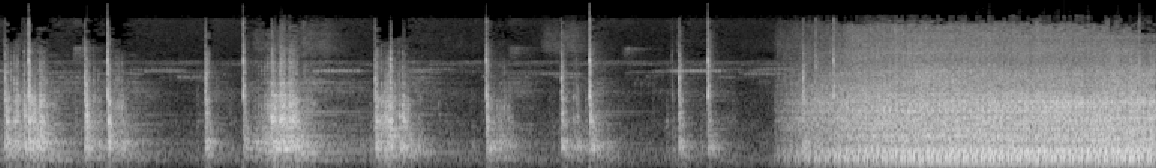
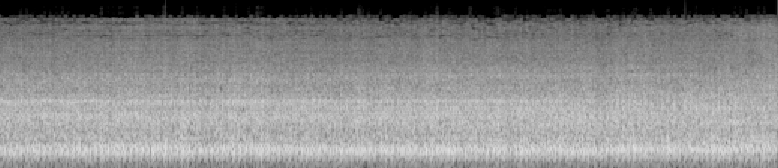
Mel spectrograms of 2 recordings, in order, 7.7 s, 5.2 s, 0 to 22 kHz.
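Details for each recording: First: John Deere LT133 lawn tractor: about eight short cranking bursts dying out before it catches around five seconds and runs steadily; owner suspects a gummed-up carburetor, unconfirmed. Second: John Deere LT133 lawn tractor with a Kohler Command single-cylinder engine, held at wide open throttle: steady, even high-speed drone with no surging or misses, little throttle travel; normal full-throttle running, though an unidentified rattle is heard.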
